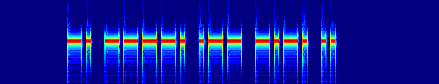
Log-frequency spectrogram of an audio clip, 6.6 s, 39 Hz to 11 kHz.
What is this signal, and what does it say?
Morse code, heard as a keyed tone, about 17 wpm, 700 Hz. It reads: N9WCI
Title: USA Call Signs - 2x Character Spacing - 17wpm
